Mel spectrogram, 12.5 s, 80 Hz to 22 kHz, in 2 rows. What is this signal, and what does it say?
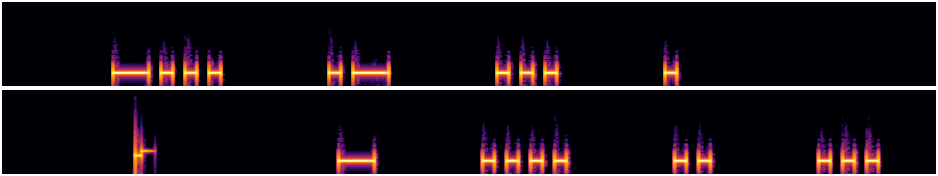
Morse code, heard as a keyed tone, about 15 wpm, spaced as for 9 wpm, 700 Hz. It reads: BASE THIS
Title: 3x Character Spacing - Top 300 Words - 15wpm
